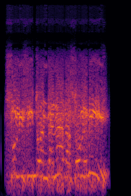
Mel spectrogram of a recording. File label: voice message art command oneself, crew tanks spanish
